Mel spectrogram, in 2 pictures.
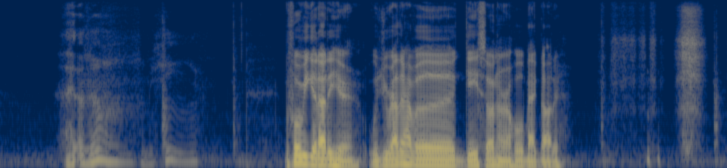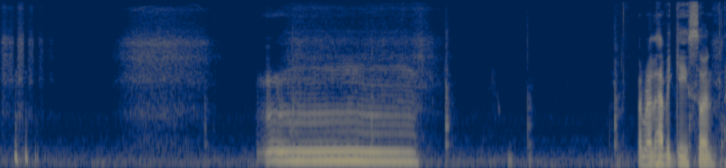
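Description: A second man speaks calmly close to a microphone.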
